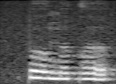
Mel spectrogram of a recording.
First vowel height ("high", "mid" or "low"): mid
